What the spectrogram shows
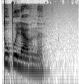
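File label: "тупылявны", Komi, female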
